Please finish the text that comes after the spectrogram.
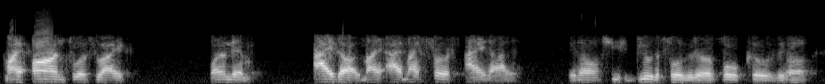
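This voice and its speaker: A man's voice: fairly low pitch, level tone, a little slow. Laid-back Jamaican man, lo-fi line. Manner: laid-back, peppered with "you know" and "yeah, man". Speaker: reggae singer, guest. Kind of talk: casual interview over a call.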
